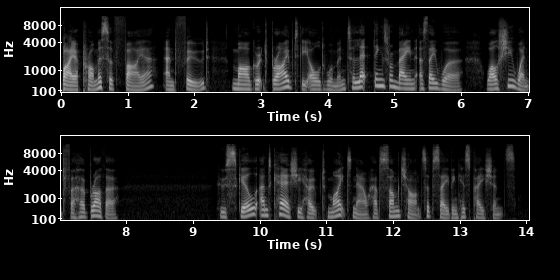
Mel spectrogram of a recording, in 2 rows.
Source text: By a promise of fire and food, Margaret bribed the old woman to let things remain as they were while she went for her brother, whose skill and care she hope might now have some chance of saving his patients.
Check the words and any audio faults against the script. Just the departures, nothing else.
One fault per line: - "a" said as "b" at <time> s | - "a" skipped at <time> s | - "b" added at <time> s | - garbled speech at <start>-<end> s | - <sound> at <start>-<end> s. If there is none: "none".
- "hope" said as "hoped" at 10.6 s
